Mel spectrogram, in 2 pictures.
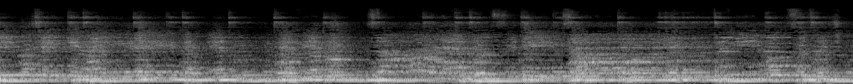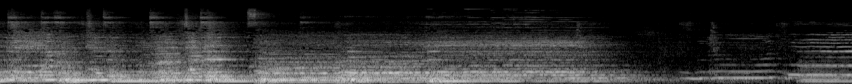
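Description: Musical-theatre number: a large chorus singing together over accompaniment with a steady beat. The music fades out near the end.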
